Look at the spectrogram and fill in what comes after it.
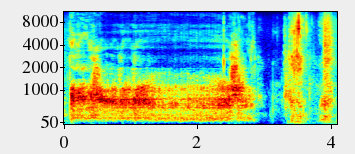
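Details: Archie, a playful three-year-old Valley Bulldog, growls and snarls during a morning play session indoors; one long continuous rumbling growl lasting nearly three seconds, then a couple of short sharper snarls.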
